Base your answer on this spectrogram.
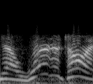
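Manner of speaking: put-on scolding voice. Retelling ordering men around at a bachelor party: chastising mommy tone. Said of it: "I just started going into mommy tone and ordering them around".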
